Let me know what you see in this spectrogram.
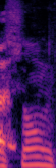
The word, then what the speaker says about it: Assange: Also äh, Pressefreiheit, Meinungsfreiheit, ähm, da muss man ja nur ähm, Julian Assange sehen. – Mhm. Ähm, ich hoffe, das war jetzt richtig ausgesprochen. – Julian äh, Assange, ja, war so mit.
